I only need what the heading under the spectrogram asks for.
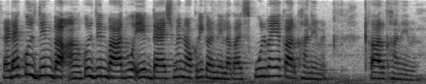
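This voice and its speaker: Woman teacher, fairly high voice, patient step-by-step explaining, faint hiss behind. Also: normal speed. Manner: patient, explains step by step and asks the class questions. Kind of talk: classroom lesson.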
